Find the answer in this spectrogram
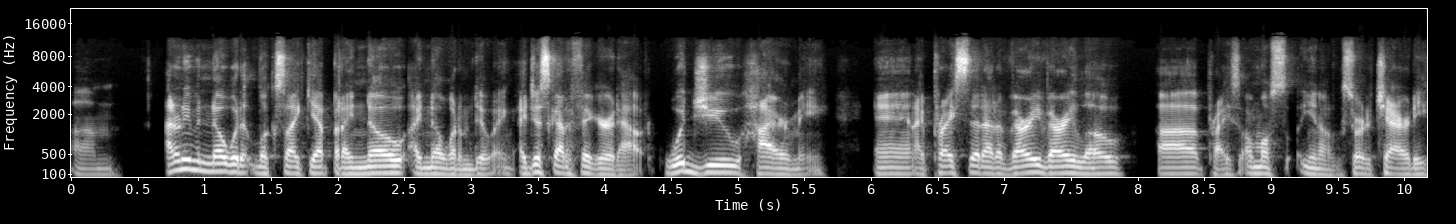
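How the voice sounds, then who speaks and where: A man with an ordinary speaking voice and an American accent, fairly low in pitch with ordinary pitch variation, at a fairly quick pace against a quiet background. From New Jersey, Bergen County. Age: 40s. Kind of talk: casual interview chat.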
